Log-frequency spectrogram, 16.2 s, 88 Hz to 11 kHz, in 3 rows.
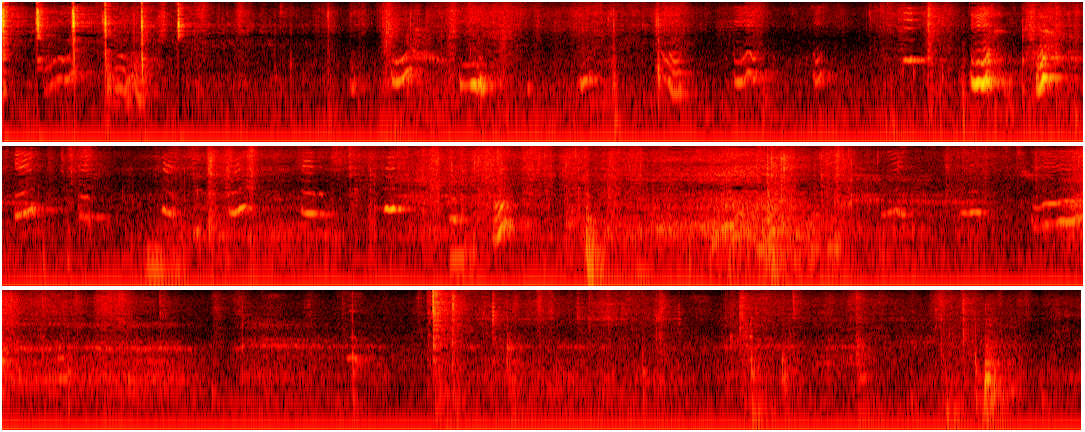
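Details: Two 23-day-old Border Collie puppies, one blue merle and one black and white, indoors, giving many short high whimpers and squeaks in quick irregular bursts, with a few louder yelps and faint rustling.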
